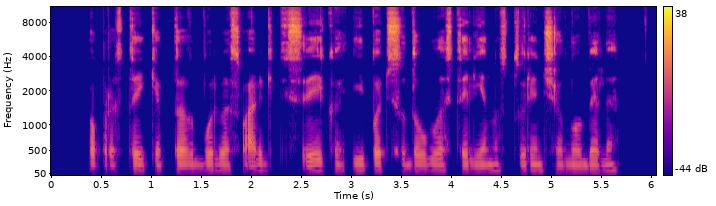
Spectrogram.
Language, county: Lithuanian, Telšiai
